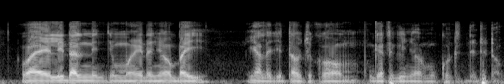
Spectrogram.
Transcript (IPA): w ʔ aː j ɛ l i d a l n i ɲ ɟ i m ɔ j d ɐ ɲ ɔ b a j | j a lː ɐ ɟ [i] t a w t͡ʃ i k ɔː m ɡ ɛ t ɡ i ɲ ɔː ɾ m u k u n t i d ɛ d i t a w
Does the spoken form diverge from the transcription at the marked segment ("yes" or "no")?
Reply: no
